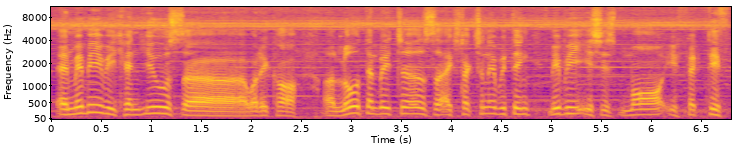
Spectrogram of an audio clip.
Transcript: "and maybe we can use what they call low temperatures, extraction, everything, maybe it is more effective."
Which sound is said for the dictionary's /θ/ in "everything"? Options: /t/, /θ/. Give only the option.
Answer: /t/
